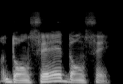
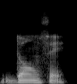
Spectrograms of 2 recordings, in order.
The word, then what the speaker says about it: danser: Danser. Très bien. Danser. Exact. Siempre. Va a funcionar en un 100%. Danser. D'accord? Pas danser, danser. N'oublie pas A-N, on. Igual, A-N. Lo vamos a pronunciar como on.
